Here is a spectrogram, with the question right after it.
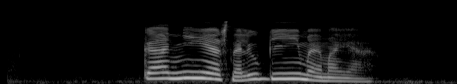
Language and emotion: Russian, positive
